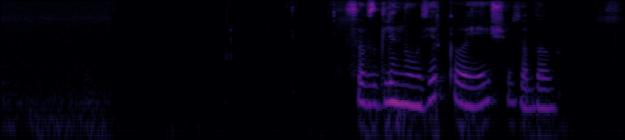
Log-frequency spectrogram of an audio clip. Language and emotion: Russian, neutral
